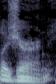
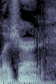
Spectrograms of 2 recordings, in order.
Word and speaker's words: Lejeune: I should point out that it is our policy here at the request of the Marines and the officials at Camp Lejeune to pronounce it Camp Lejeune. You are free to pronounce it the way you want. I'm sure you do it the way it's most comfortable for me and the way I pronounced it all my life, but I am nothing if not obedient. And so you will hear me say Camp Lejeune.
